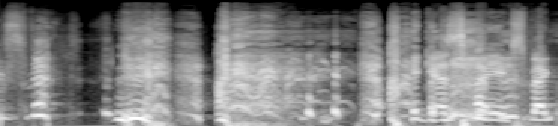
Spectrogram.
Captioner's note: both laughing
